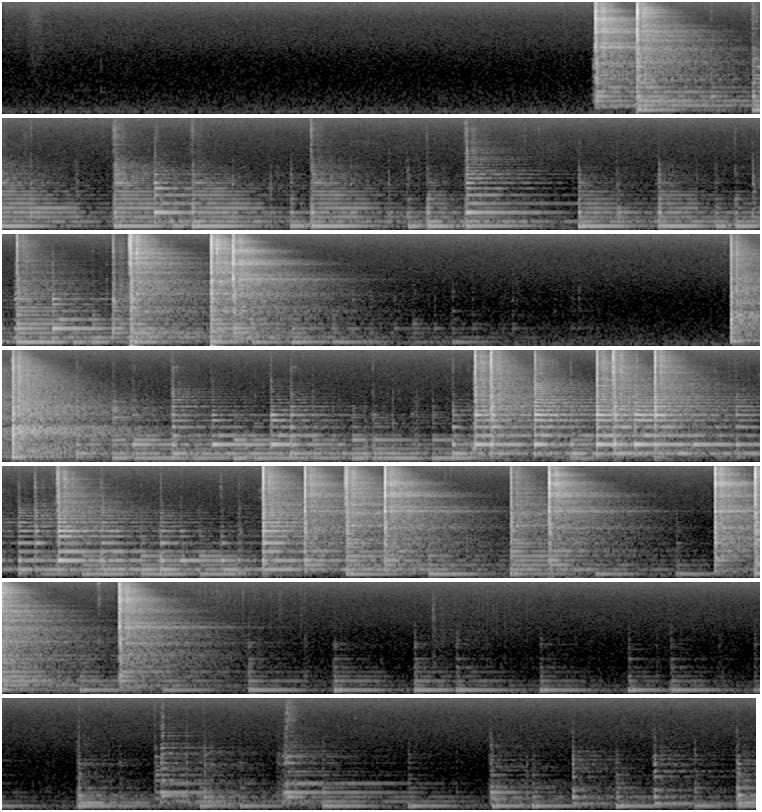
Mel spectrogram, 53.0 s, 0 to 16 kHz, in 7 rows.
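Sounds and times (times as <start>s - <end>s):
viola and cello pizzicato: 5.4s - 53.0s.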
